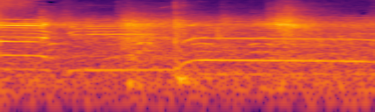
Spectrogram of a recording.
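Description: Voices holding long, steady sung notes: a lower note, then a higher note held from about halfway through.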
